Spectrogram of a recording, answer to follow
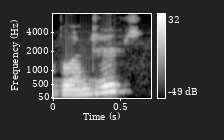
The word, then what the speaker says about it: Blender: So .blend is the actual file, that you use for blenders. So it's pronounced Blender as the software and you make renders on Blender.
